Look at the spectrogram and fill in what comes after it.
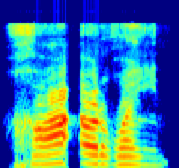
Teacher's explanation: ख और गन इब्तदाए ह्क के हैं। ख गले की खराश के साथ गन दोनों हरूफ पुर हैं।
